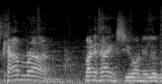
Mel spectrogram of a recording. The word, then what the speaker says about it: Cam Ranh: Ah, it's pronounced Camran.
